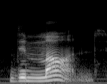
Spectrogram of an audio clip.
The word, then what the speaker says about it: demand: stressed syllable important good the next one is demand demand here the mom gets the stress demand demand demand and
